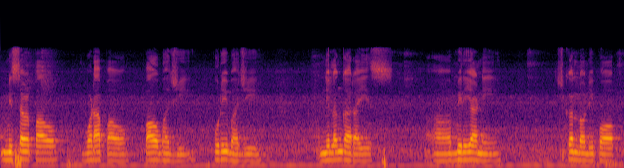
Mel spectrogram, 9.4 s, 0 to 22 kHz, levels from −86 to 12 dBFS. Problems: none marked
